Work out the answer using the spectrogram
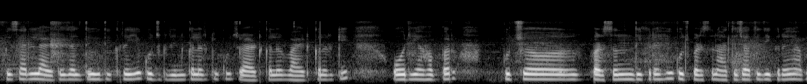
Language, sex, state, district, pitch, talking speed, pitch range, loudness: Hindi, female, Andhra Pradesh, Srikakulam, 235 Hz, 355 wpm, 225-245 Hz, -16 LUFS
